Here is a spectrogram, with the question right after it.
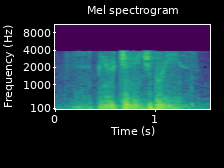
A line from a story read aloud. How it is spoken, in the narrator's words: would whisper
